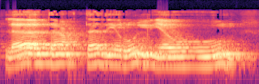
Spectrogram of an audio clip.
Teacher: رو واو مد ہے، لیکن آگے الیوم کا حمزہ عارضی ہے، اس لیے رو کو لام سے ملا دیں گے، اظہار قمری ہوگا، لا تعتذروا اليوم۔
